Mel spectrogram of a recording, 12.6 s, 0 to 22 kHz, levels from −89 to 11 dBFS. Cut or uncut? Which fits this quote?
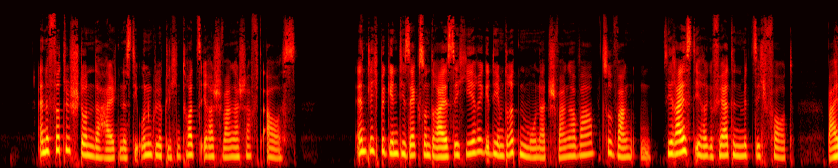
uncut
